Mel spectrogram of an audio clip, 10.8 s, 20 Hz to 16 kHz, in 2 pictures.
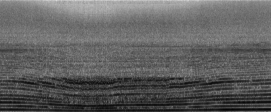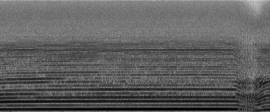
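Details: Weed Eater FeatherLite Plus FL26 trimmer after new carburetor, fuel lines, fuel filter and air filter, fresh 40:1 mix; previously ran only on half choke. Clean steady high buzz dips and recovers smoothly with throttle. Normal running.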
